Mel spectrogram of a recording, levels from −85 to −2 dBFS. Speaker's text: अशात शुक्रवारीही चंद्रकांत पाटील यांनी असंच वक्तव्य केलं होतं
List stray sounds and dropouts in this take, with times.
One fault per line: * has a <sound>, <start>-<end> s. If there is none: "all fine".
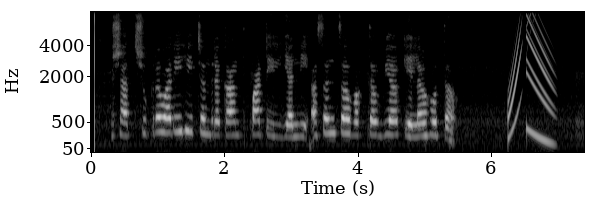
* has a chirp, 6.2-7.0 s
